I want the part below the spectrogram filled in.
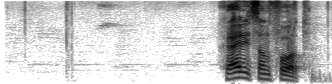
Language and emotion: Russian, neutral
